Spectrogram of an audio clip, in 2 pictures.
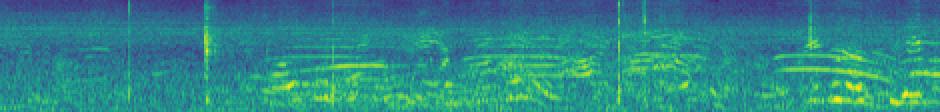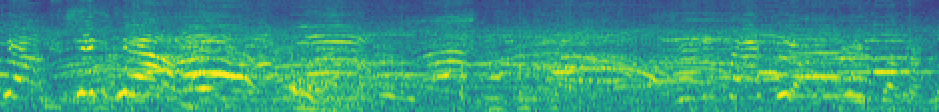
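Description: Hockey sticks clack against a ball.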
